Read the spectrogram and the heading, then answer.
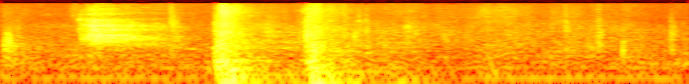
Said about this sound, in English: He takes the judge's outstretched hand and goes with her into her chambers. Chris and Mason sit on opposite sides of the doorway as the judge shuts two large doors behind her.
